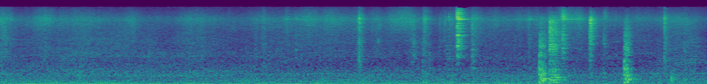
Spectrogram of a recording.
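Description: Steady low drone inside a moving Doppelmayr D-Line ten-seat gondola cabin travelling along its rope, with a few sharp knocks and clicks in the second half.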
